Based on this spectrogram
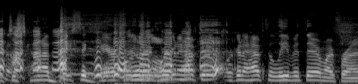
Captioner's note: laughter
